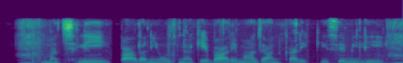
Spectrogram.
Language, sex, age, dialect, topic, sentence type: Chhattisgarhi, female, 25-30, Eastern, agriculture, question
